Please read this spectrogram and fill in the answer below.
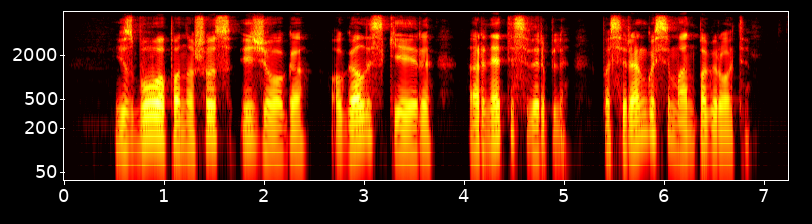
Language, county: Lithuanian, Panevėžys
